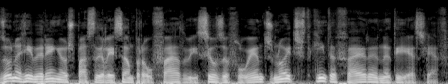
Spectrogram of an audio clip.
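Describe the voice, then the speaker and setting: A man's fairly low voice carries vocal fry and very wide pitch swings. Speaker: radio host. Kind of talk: radio interview. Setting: radio studio. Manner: formal.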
